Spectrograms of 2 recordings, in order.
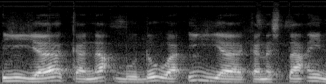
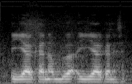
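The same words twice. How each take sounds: First: The y in iyyaka is held and doubled. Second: The y in iyyaka is short and single.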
